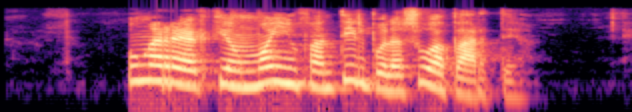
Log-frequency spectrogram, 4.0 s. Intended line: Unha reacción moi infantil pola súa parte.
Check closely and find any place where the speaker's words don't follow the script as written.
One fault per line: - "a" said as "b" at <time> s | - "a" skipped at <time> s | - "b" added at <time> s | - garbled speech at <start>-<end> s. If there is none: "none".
none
